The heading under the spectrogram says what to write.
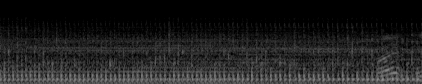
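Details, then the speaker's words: Mariner 3.5 HP four-stroke outboard after oil, gear oil, spark plug and pump impeller service, tested in a water bucket, idling in neutral: quick even putter, steady pulses, no stumbles, water flowing, running perfectly. "Molt bé, fantàstic. Ja veiem que té bastanta aigua. I ja està llest per la sessió. D'acord? Funcionant perfectament."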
